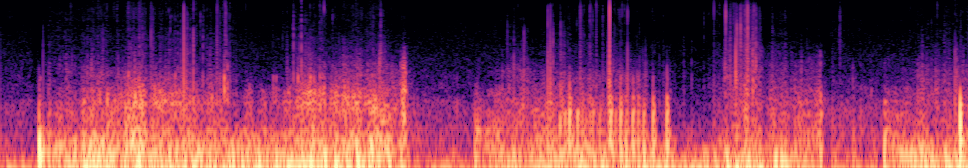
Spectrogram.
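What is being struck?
Foam microphone windshield scraped with a metal pick.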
